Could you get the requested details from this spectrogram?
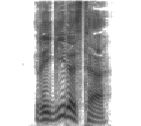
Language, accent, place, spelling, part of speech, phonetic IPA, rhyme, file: German, Germany, Berlin, rigidester, adjective, [ʁiˈɡiːdəstɐ], -iːdəstɐ, De-rigidester.ogg
- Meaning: inflection of rigide: 1. strong/mixed nominative masculine singular superlative degree 2. strong genitive/dative feminine singular superlative degree 3. strong genitive plural superlative degree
